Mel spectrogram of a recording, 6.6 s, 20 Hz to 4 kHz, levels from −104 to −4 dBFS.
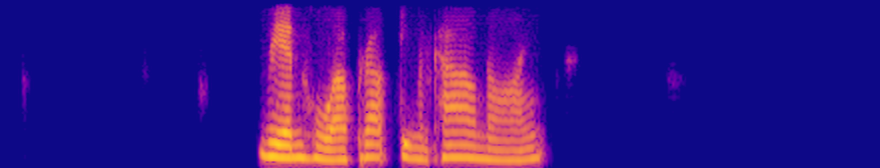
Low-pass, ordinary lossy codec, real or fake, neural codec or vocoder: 3.6 kHz; none; fake; codec, 16 kHz, 1.1 kbps, Voila-Tokenizer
